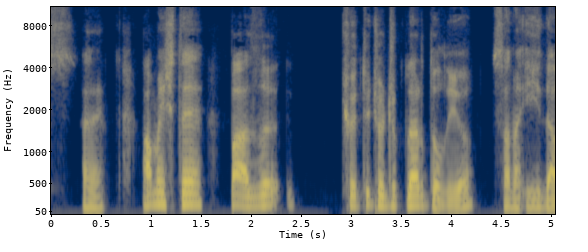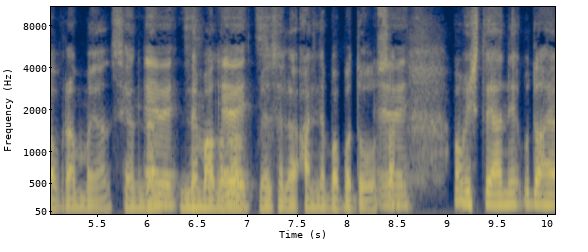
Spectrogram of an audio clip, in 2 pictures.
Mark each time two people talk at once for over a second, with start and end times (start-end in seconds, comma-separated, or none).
6.0-7.3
